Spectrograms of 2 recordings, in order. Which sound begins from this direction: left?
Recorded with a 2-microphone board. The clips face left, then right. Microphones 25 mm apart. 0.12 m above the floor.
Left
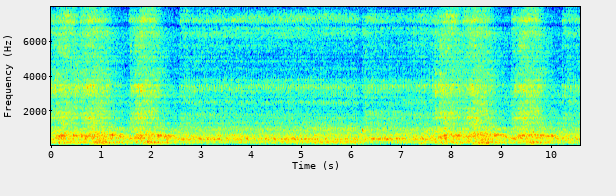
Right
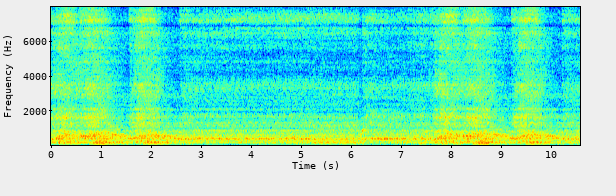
An engine running, at 0.0 s.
